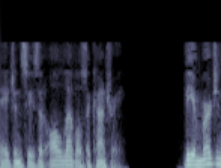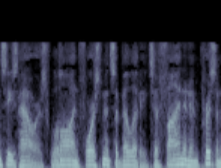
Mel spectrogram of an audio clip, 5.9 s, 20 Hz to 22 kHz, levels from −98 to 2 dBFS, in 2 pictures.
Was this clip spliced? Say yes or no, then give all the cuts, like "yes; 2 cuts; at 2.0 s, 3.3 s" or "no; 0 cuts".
yes; 3 cuts; at 1.1 s, 3.1 s, 3.7 s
